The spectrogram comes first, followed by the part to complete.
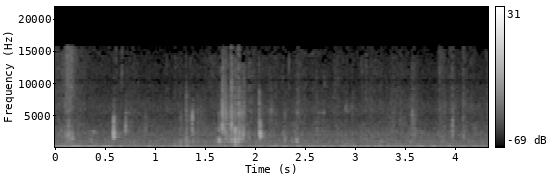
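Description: Faint, scattered crunching and rustling of chunky potting mix and a plastic grow pot being handled by hand as a hoya cutting is settled into the pot.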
